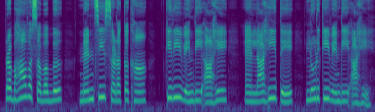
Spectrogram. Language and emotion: Sindhi, neutral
